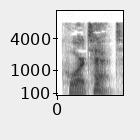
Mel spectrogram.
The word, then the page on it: quartette: British English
